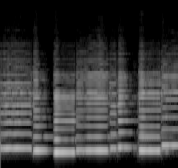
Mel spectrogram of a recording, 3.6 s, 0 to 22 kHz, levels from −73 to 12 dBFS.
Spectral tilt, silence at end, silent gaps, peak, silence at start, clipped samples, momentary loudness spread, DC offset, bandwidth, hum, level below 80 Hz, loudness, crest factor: -1 dB/octave; 0 s; none; -4 dBFS; 0 s; under 0.1%; 4 LU; under 0.1%; 12.5 kHz; none; under -90 dBFS; -20 LUFS; 16 dB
